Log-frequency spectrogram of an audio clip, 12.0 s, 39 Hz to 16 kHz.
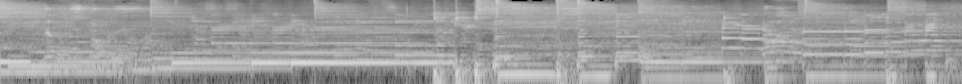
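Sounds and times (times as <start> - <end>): bass guitar: 0.0 - 12.0
drum kit: 0.0 - 12.0
electric guitar: 0.0 - 12.0
keyboard chords: 0.0 - 12.0.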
